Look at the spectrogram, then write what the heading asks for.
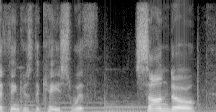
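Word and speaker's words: サンド: is the case with sando as opposed to sandi, which does sound kind of awkward in Japanese if you try to say it.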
